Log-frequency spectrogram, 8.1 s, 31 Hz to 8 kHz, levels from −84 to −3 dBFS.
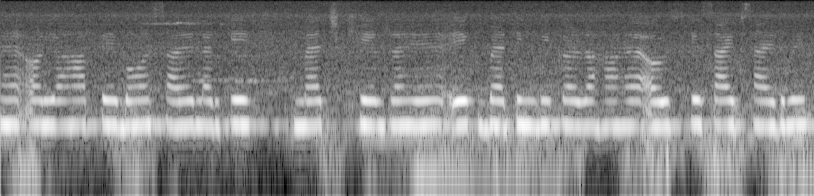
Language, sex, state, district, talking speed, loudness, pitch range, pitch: Hindi, female, Bihar, Katihar, 155 wpm, -15 LUFS, 225-235 Hz, 230 Hz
